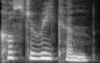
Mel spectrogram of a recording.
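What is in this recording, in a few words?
"costa rican", British English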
